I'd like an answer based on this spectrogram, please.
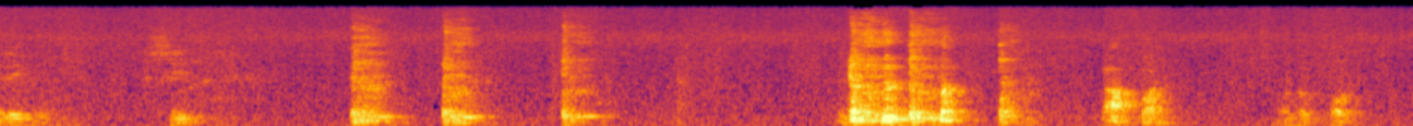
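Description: Series of about eight short coughs with throat clearing, irregularly spaced and in small clusters over several seconds; repeated coughing.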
